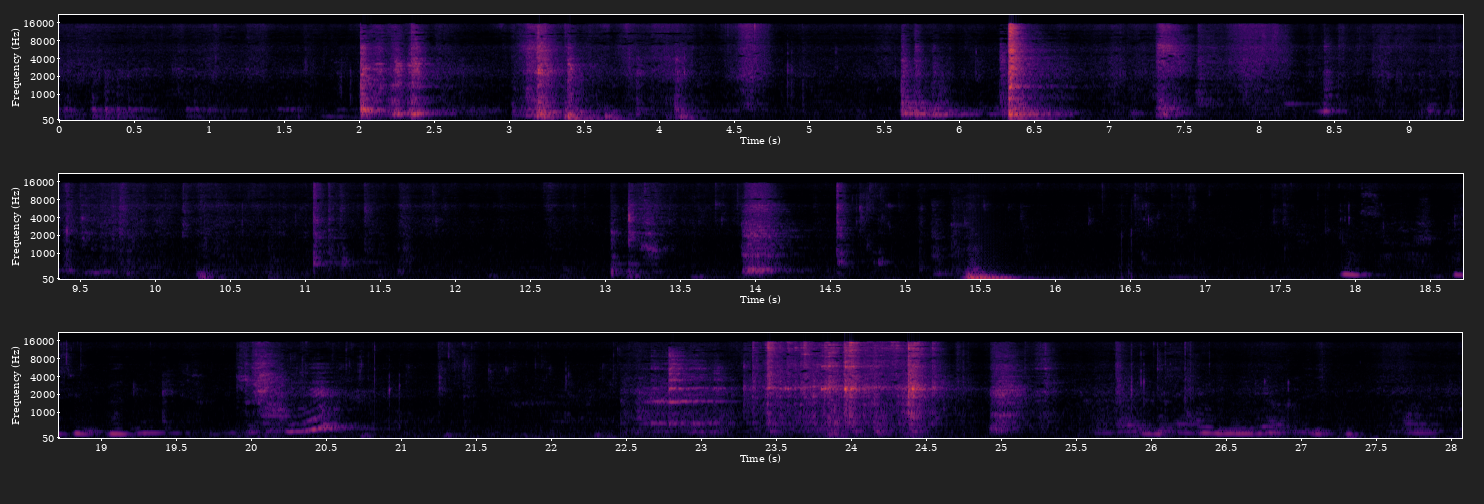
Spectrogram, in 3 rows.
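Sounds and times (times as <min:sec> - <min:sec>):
cooking pots clanking: 0:02.0 - 0:03.7, 0:22.5 - 0:25.5
metal spoon scraping a pot: 0:19.9 - 0:20.4, 0:22.4 - 0:25.5.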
